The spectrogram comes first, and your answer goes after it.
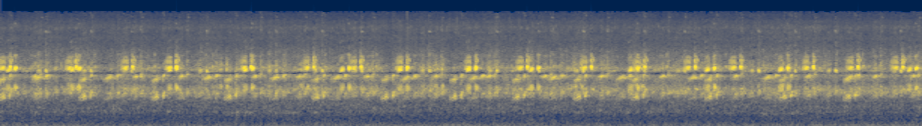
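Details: Pond frogs in full chorus, many voices layering grating, rhythmic croaks that pulse about twice per second at a bright pitch, while a faint continuous high tone hums beneath the calling.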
